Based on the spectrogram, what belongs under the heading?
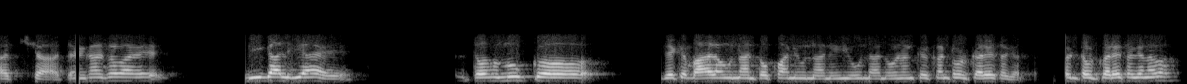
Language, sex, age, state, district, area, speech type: Sindhi, male, 60+, Gujarat, Junagadh, rural, conversation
